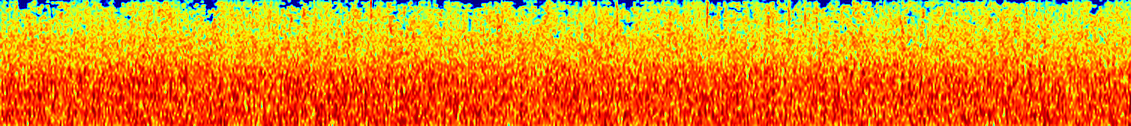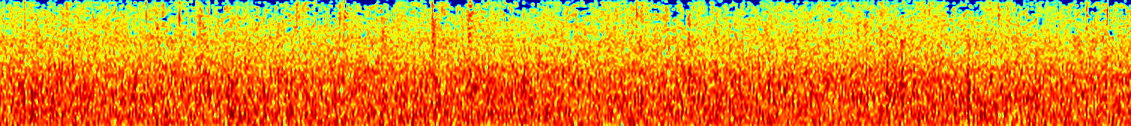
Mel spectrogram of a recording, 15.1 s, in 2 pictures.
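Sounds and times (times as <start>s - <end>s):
steady rain hiss: 0.0s - 15.0s
raindrops ticking: 0.1s - 15.0s.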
